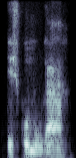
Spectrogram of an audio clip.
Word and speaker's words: excomungar: Quando você fala excomungar, você pronuncia os dois, ó, excomungar.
